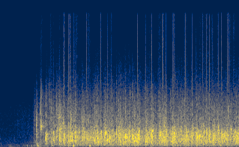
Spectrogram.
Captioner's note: applause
